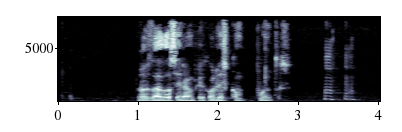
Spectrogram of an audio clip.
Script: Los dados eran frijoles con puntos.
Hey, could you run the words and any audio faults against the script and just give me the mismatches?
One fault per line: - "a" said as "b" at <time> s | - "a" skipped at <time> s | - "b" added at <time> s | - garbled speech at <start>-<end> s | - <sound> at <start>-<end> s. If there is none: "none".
- laugh at 3.3-3.8 s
